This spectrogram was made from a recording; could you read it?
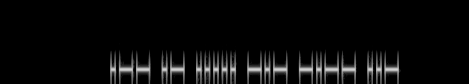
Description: Morse code, heard as a keyed tone, about 28 wpm, 700 Hz. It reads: WA5KYU
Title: USA Call Signs 28wpm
